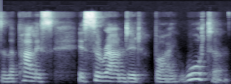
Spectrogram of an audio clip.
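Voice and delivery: ordinary delivery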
